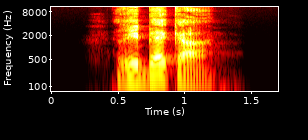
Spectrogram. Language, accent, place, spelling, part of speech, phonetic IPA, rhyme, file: German, Germany, Berlin, Rebekka, proper noun, [ʁəˈbɛka], -ɛka, De-Rebekka.ogg
- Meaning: 1. Rebekah (biblical character) 2. a female given name from Biblical Hebrew, equivalent to English Rebecca; variant form Rebecca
